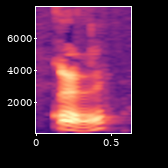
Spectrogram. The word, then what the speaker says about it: 거: It's pronounced 거.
